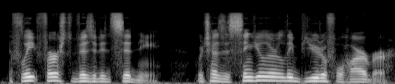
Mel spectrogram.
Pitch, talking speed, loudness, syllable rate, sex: 140 Hz, 165 wpm, -16 LUFS, 5.8 syllables/s, male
